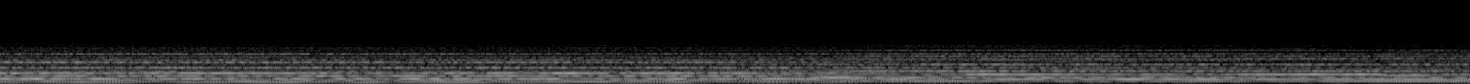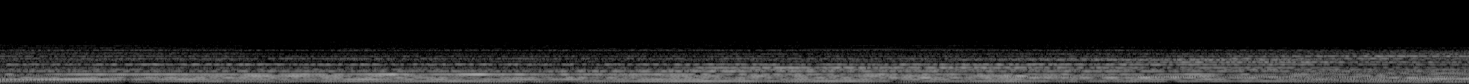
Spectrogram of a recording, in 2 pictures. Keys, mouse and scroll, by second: 1.7 middle click, 3.9-4.5 scroll up 3, 4.5 shift+middle click, 5.1 right click, 5.9 middle click, 7.3-7.8 scroll down 3, 7.8 Tab, 8.3-9.0 scroll up 1, 9.0-9.5 scroll up 1, 9.5 middle click, 14.9 Tab, 16.4 ctrl+a, 17.5 Tab, 18.1 middle click, 19.8-20.6 scroll up 1, 20.9 middle click, 22.7 click, 27.0-28.1 scroll down 4, 27.4 middle click, 28.1 click, 28.5 scroll up 1, 29.1 middle click, 29.1-29.3 scroll up 2.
